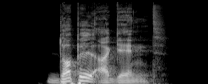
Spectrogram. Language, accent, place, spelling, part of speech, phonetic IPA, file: German, Germany, Berlin, Doppelagent, noun, [ˈdɔpl̩ʔaˌɡɛnt], De-Doppelagent.ogg
- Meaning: double agent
